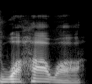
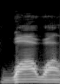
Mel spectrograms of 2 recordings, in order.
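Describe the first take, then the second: First: The name is said as three syllables, wah-ha-wah. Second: The name is said as two syllables, wah-wah. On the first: The speaker calls it right. "It's Wahawa" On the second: The speaker calls it wrong. "it's not pronounced Wawa like the gas station"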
